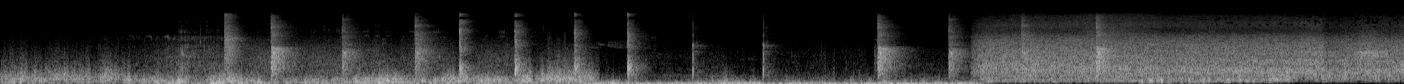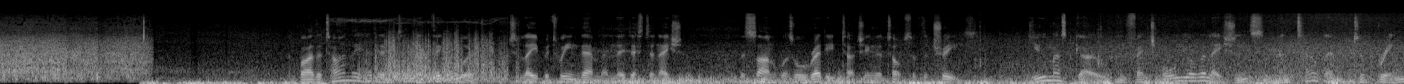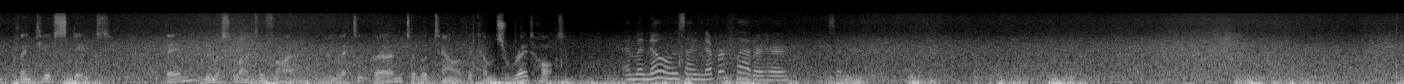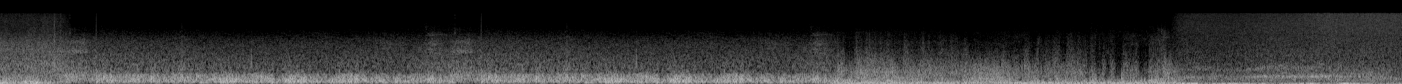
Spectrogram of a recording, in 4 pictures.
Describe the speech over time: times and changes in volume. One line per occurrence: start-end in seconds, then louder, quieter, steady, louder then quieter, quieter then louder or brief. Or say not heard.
16.9-36.6 steady.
